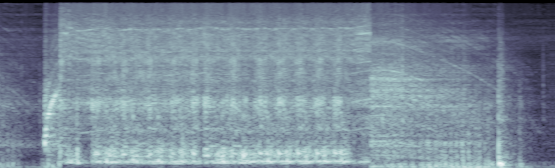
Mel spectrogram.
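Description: An electric mixer runs loud and steady, blending eggs into cheesecake batter. It starts abruptly, whirs with a rhythmic churning texture for about three seconds, eases slightly, then ends with a bump and clatter.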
